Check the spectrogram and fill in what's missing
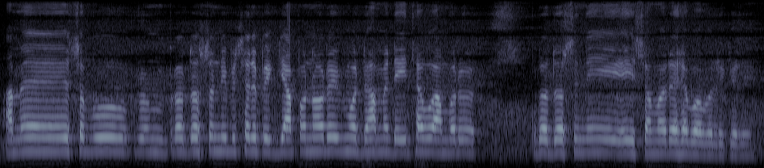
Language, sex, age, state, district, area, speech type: Odia, female, 60+, Odisha, Sundergarh, urban, spontaneous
